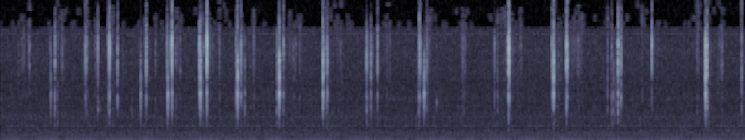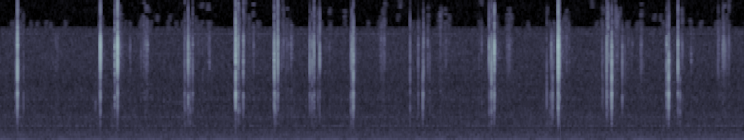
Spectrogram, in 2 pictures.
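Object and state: Himalayan salt lamp.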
